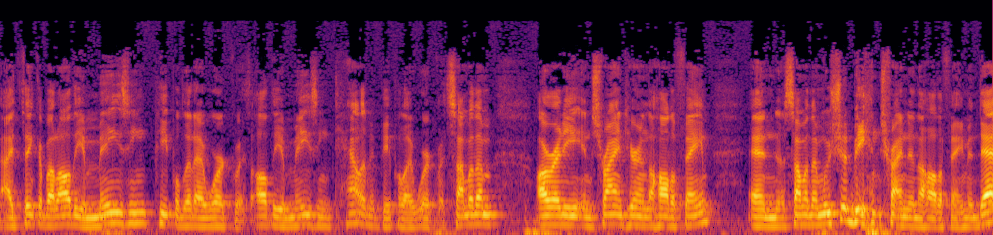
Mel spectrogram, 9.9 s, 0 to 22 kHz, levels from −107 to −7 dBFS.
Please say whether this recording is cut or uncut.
uncut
